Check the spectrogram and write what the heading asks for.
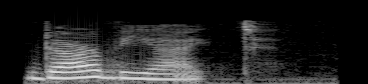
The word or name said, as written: derbyite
